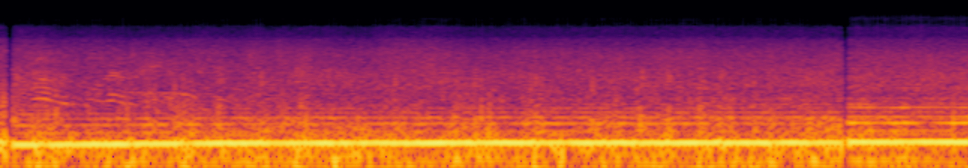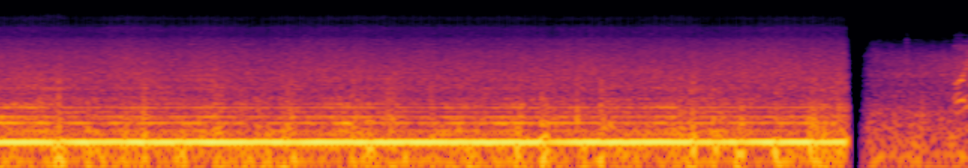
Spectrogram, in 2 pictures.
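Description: Churning water rushes in a boat's wake.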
